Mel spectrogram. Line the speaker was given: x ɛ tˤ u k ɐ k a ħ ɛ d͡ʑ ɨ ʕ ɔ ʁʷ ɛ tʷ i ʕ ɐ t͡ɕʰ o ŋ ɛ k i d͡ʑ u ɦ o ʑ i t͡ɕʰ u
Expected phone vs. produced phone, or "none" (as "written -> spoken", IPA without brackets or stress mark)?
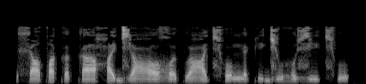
none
